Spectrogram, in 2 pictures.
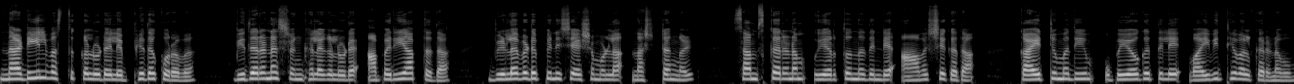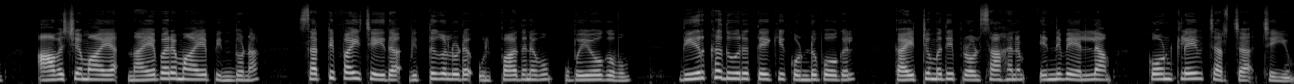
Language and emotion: Malayalam, neutral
